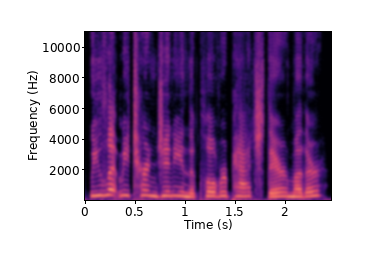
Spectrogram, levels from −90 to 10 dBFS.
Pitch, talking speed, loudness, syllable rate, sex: 285 Hz, 290 wpm, -19 LUFS, 6.9 syllables/s, female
